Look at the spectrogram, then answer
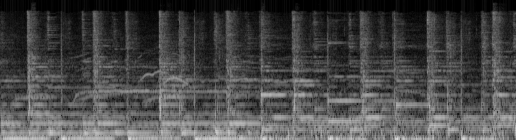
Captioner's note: joyful screaming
